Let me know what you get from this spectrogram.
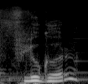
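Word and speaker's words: Pflüger: These egg nests are attached to egg tube of Flügger. Here P is silent.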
